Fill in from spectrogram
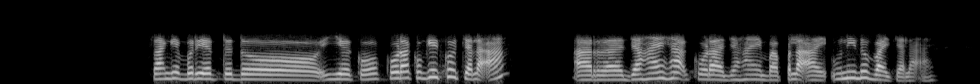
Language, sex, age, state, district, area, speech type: Santali, female, 30-45, Jharkhand, Seraikela Kharsawan, rural, conversation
